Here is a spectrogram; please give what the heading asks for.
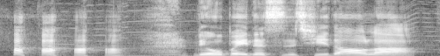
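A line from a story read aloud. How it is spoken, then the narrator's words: Loud laughter. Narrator (Chinese): 魏国皇帝知道后，大笑说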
